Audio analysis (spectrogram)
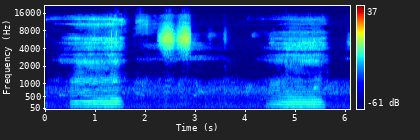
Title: My dad snores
